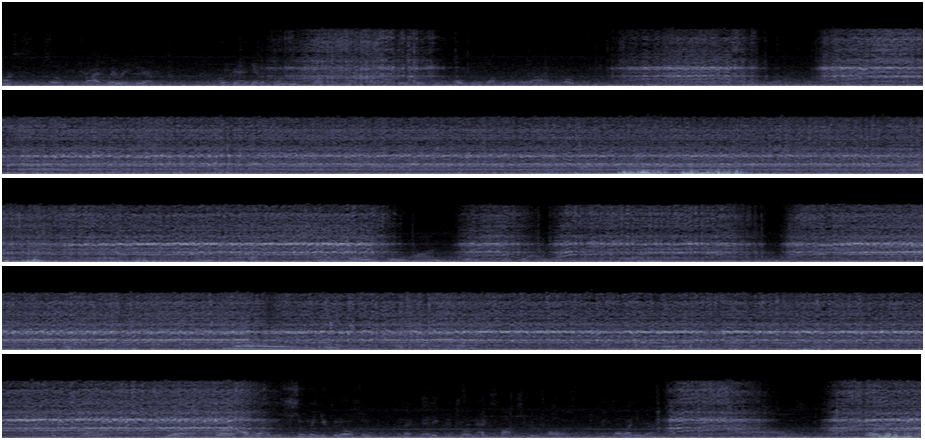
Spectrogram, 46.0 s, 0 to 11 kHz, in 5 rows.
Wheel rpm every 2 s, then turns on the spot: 0, 60, 40, 50, 110, 160, 150, 150, 140, 150, 140, 70, 110, 100, 160, 150, 150, 140, 140, 120, 0, 10, 70.
4-6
